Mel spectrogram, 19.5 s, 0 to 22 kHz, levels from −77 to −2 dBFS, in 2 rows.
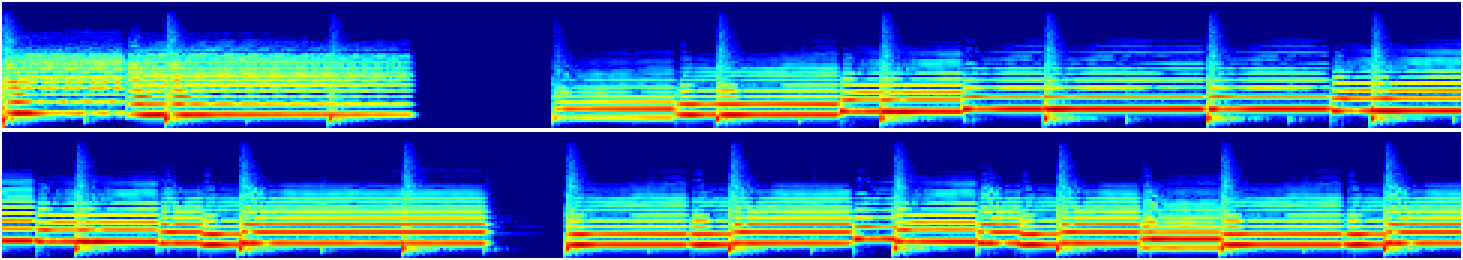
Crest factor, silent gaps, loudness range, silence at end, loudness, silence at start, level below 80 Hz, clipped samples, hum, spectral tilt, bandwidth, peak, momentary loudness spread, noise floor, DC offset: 12 dB; 2.83-3.63 s; 5 LU; 0 s; -15 LUFS; 0 s; -76 dBFS; under 0.1%; none; -5.5 dB/octave; 9.4 kHz; -2 dBFS; 7 LU; -55 dBFS; under 0.1%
